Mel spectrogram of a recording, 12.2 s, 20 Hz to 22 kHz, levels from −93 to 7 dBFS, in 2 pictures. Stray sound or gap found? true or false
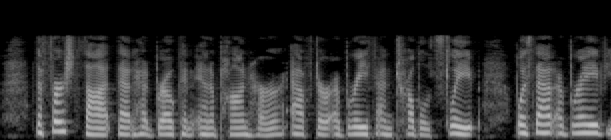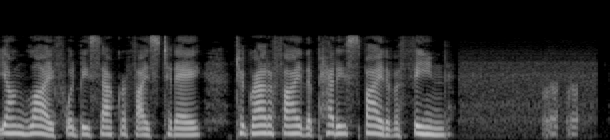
true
